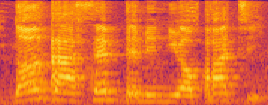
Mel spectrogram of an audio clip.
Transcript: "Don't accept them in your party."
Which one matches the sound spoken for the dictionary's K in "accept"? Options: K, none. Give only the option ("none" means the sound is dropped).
none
